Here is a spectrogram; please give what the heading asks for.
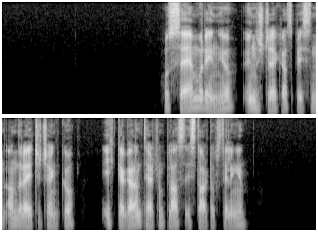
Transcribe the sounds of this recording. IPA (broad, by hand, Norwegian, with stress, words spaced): hʊˈseː mʊˈɾɪnjʊ ˈʉnəʃˌtɹeːk ˈɑ ˈspɪsn̩ ɑnˈdɾeɪ t͡ʃɛˈt͡ʃɛŋkʊ ˈɪk ˈæː ɡɑɾɑnˈteːʈ ˈeːn ˈplɑs ˈiː ˈstɑːʈʊpˌstɪlɪŋən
